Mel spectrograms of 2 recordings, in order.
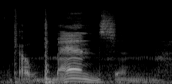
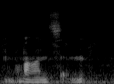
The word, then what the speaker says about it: Monson: Manson. No, it's spelled M-O-N. I know how it's spelled. Monson. Yeah. You're incorrect then, if you say Manson.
